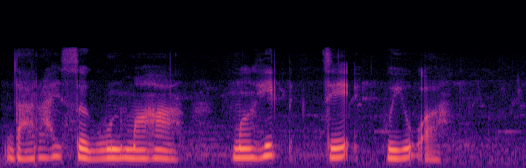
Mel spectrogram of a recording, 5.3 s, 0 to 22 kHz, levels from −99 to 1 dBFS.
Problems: background sounds at intervals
